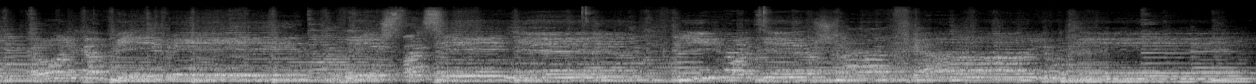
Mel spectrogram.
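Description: A small group of voices singing a church hymn together, holding long sustained notes.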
